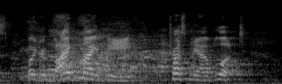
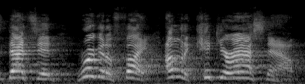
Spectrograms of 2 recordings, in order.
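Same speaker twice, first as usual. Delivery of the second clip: loud, high acted challenge; angry threat; 4 semitones higher, 9 dB louder than usual. Thief fed up with being accused, loud angry threat. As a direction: square up for a fight.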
